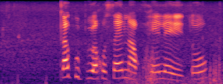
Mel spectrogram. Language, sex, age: Tswana, female, 25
